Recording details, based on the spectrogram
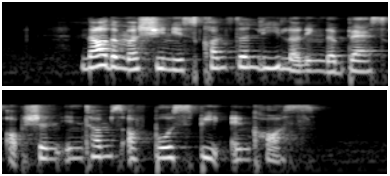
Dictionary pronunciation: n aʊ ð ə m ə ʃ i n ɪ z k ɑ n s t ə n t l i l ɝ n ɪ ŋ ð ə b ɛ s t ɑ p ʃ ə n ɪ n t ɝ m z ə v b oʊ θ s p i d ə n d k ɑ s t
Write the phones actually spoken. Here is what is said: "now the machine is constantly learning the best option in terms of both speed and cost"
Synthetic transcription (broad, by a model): n aʊ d ə m ə ʃ i n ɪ s k ɑ n s t ə n t l i l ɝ n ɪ ŋ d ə b ɛ s t ɑ p ʃ ə n ɪ n t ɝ m s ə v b oʊ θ s p i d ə n k ɑ s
